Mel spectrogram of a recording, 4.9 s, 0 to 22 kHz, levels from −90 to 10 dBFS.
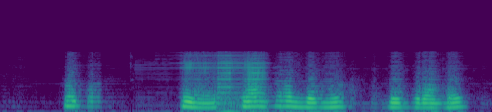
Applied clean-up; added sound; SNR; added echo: neural separator model SepFormer WHAMR!.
